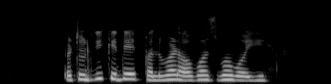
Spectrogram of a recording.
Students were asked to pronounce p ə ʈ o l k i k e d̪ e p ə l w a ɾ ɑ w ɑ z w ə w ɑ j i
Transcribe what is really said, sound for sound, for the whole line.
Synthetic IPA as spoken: p ə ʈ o l ɡ i k e d̪ e p ə l w a ɽ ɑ w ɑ z w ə w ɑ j i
